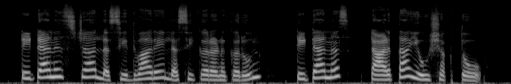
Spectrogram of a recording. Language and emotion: Marathi, neutral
